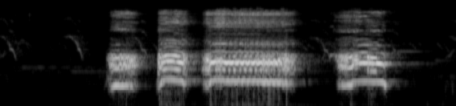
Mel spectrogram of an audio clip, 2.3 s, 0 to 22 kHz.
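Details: Decoy chicken kept for luring birds crows in four loud, hoarse segments over about 1.5 seconds, the longest in the middle, against an otherwise silent background.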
